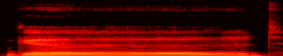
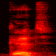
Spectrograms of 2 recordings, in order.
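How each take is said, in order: First: The word is stretched out for a long time. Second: The word is said briefly, at normal length.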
